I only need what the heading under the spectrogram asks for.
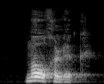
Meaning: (adjective) possible; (adverb) possibly
- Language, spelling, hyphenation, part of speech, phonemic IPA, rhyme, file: Dutch, mogelijk, mo‧ge‧lijk, adjective / adverb, /ˈmoː.ɣə.lək/, -oːɣələk, Nl-mogelijk.ogg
